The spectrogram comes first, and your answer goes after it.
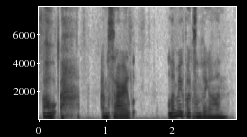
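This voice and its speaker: A woman acting a gentle, sincere young rural bride from the 1920s at a screenplay table read, soft-spoken and measured. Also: mid-range voice, husky, no echo, close to an everyday voice. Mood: flustered.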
